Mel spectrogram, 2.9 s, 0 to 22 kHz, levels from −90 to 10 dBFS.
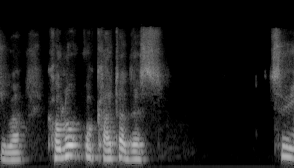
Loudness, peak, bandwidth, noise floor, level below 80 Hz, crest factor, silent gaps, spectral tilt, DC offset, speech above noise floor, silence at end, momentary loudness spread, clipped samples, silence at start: -24 LUFS; -6 dBFS; 12.5 kHz; -86 dBFS; -74 dBFS; 18 dB; none; -6 dB/octave; under 0.1%; 62 dB; 0 s; 12 LU; under 0.1%; 0 s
